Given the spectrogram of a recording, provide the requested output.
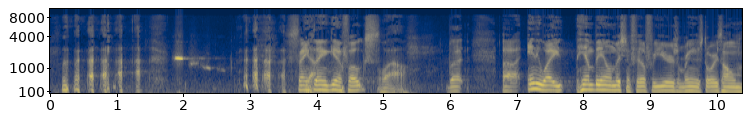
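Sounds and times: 
laughter: 0:00.0 - 0:01.7, 0:02.8 - 0:04.1
speech: 0:00.2 - 0:01.1, 0:03.6 - 0:10.3
person whistling a short tune: 0:01.8 - 0:02.7.

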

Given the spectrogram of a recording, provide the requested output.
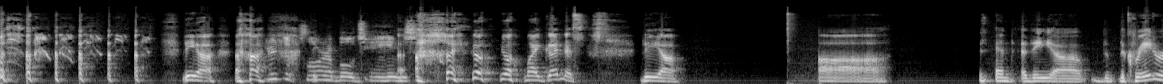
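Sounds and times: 
person coughing in a rapid hacking fit: 0:00.0 - 0:01.6
speech: 0:01.8 - 0:06.9, 0:08.2 - 0:09.0, 0:09.8 - 0:11.6.

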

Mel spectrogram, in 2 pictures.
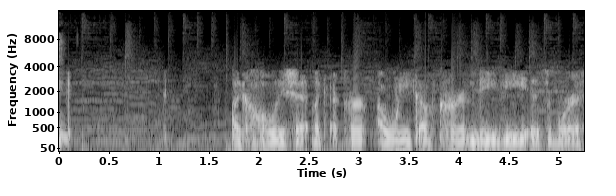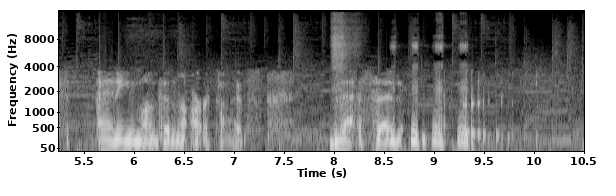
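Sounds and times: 
speech: 0:01.8 - 0:09.8
laughter: 0:08.0 - 0:09.7
person belching loudly: 0:08.0 - 0:09.7
gurgly throat sounds: 0:08.0 - 0:09.8.

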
